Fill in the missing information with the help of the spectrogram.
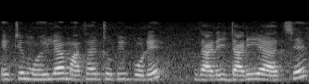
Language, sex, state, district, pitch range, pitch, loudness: Bengali, female, West Bengal, Malda, 220-250 Hz, 235 Hz, -17 LUFS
